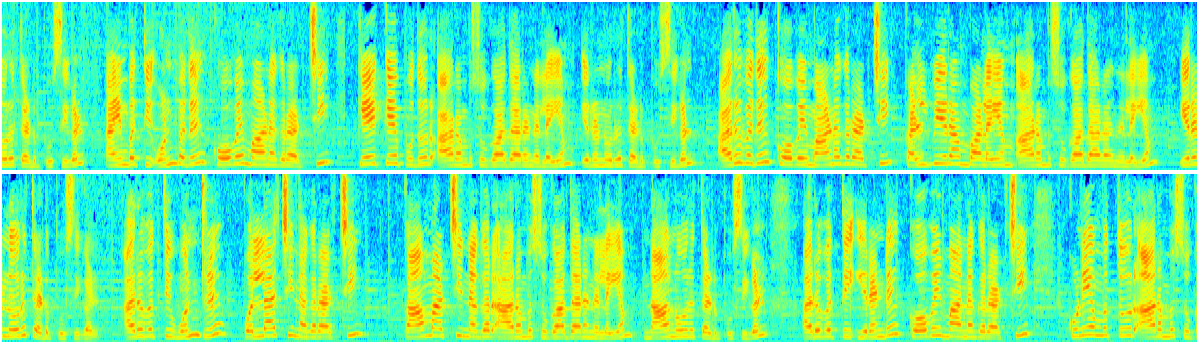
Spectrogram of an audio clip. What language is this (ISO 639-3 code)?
tam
